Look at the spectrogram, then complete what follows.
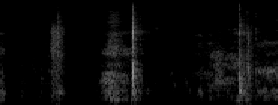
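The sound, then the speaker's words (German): Someone types a command line on a computer keyboard: faint, sparse keystrokes come in a few short bursts separated by quiet gaps. “Da, ich schreibe einfach mal die Kommandozeile hin und zeige dann, was dann passiert.”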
